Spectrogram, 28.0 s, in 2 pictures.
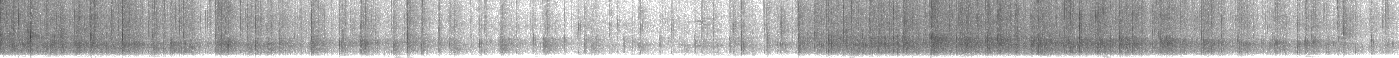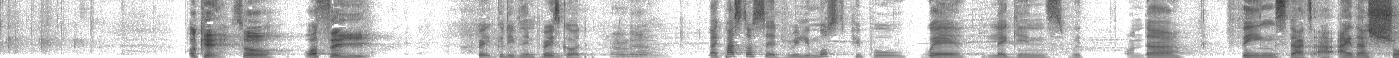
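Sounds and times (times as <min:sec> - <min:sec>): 
audience clapping: 0:00.0 - 0:15.6
speech: 0:15.9 - 0:17.8, 0:18.8 - 0:20.4, 0:21.1 - 0:27.9.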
